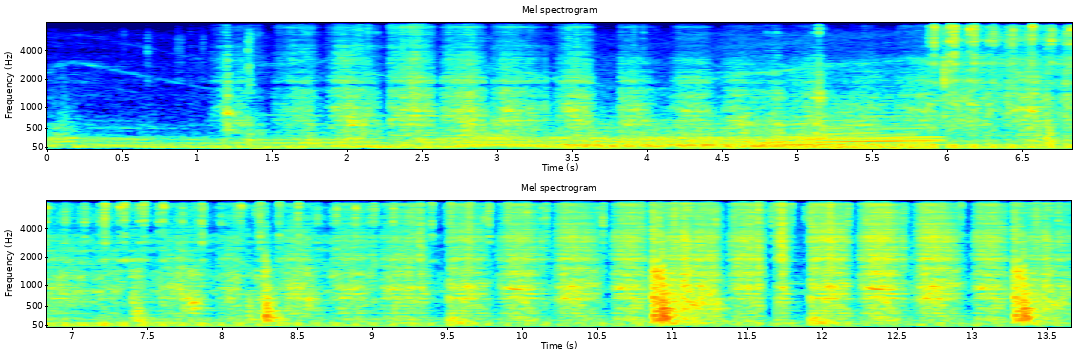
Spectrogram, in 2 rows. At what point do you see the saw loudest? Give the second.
11 s.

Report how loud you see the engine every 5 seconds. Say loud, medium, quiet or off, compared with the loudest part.
loud, loud, quiet.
